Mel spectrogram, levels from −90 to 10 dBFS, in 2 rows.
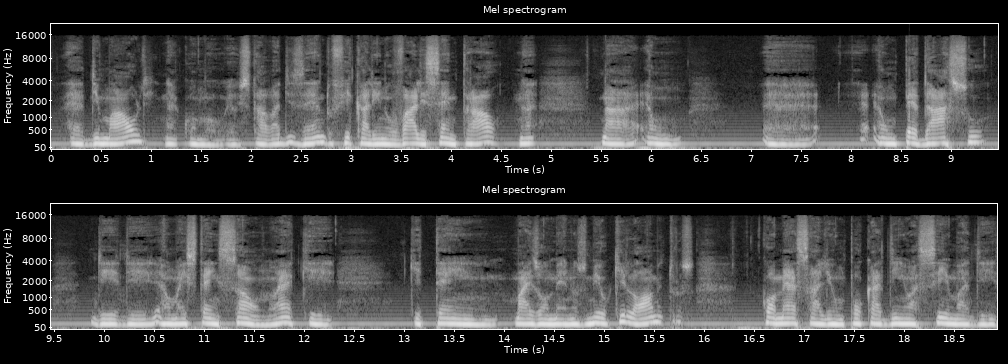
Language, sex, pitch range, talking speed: Portuguese, male, 120-130 Hz, 135 wpm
